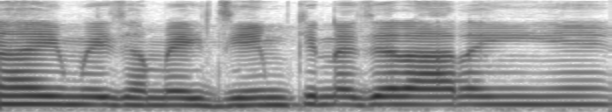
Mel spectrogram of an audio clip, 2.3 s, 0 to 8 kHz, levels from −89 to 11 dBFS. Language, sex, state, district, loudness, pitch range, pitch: Hindi, female, Bihar, Lakhisarai, -14 LUFS, 195-215 Hz, 210 Hz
